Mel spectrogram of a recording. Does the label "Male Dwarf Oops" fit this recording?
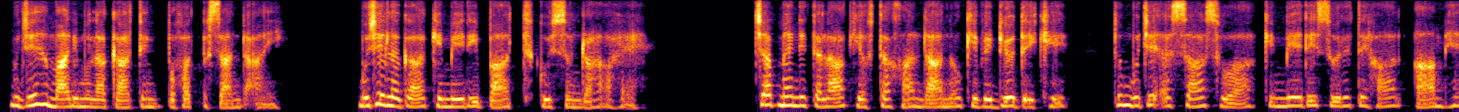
No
